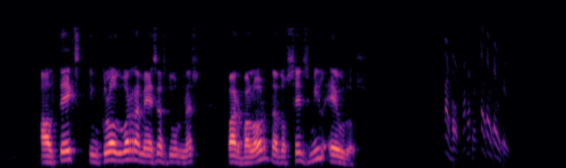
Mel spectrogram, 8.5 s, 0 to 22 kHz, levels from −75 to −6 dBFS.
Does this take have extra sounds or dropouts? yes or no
yes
